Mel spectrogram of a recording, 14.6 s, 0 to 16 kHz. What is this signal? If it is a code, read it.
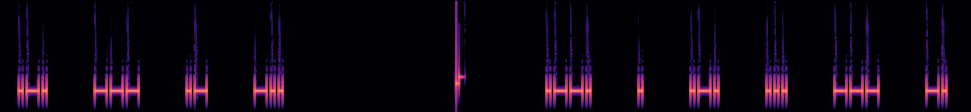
Morse code, heard as a keyed tone, about 20 wpm, spaced as for 9 wpm, 700 Hz. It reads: ROAD PERSON
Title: 4x Character Spacing - Top 500 Words - 20wpm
